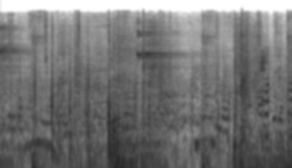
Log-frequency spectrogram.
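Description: Sneakers thumping and squeaking on a wooden gym floor in a series of irregular impacts, with a couple of short high squeaks, among voices in the gym.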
